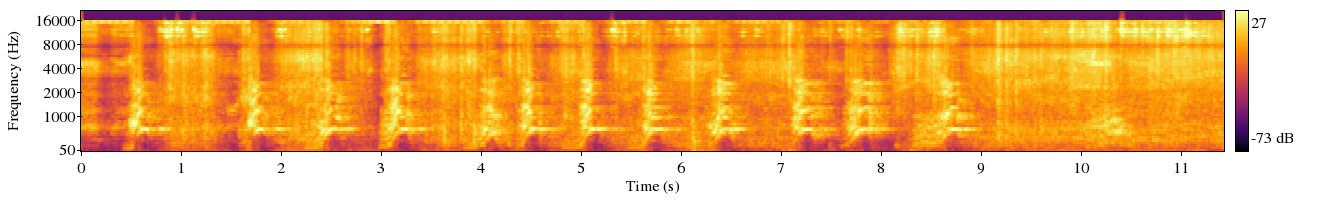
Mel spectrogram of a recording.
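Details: Pet dog barking at a remote-controlled toy car driven toward it, acting fierce though it runs away when the car revs; a steady series of about nine sharp barks roughly one second apart, then quieter whining, over background music.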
